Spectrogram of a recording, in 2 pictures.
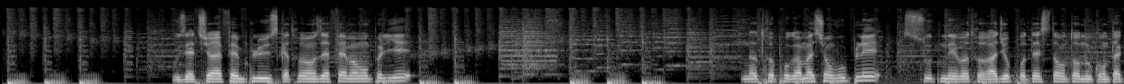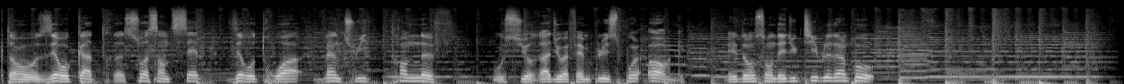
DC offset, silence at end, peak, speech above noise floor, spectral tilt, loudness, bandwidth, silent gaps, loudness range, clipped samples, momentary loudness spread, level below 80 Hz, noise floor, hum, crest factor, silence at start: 0.2%; 0.2 s; -4 dBFS; 23 dB; -5 dB/octave; -21 LUFS; 16 kHz; none; 5 LU; under 0.1%; 13 LU; -36 dBFS; -42 dBFS; none; 18 dB; 0.05 s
